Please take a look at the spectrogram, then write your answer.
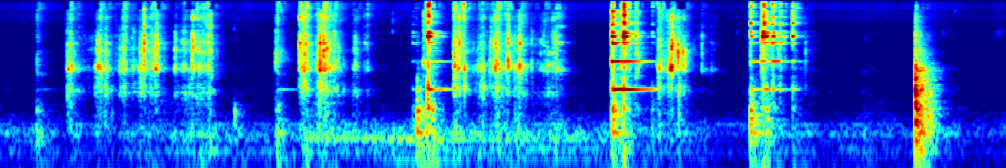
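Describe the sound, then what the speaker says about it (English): Ice cubes drop into a glass holding a mint leaf for a pomegranate mojito mocktail, making a run of bright clinks and rattles followed by a few separate sharp knocks, close and clear with no talk. "Then I'm gonna put my ice cube,"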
